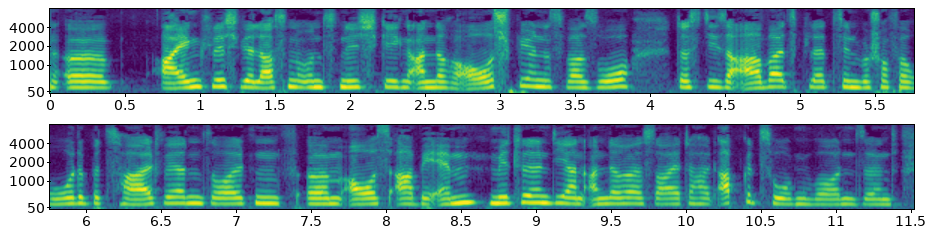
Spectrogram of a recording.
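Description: An activist guest in an interview, a woman with a medium-pitched voice explains her position haltingly and spontaneously, with frequent ums. There is no echo on the recording.

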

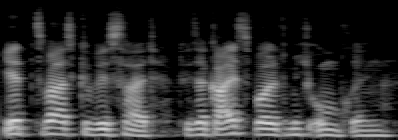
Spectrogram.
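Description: A young man reading a novel excerpt aloud as a book reviewer, with a brisk, even delivery, then chatting casually about the book. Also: a little high.

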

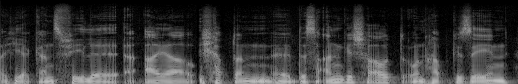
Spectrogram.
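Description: A restaurant owner from Syria answers an interviewer's questions in a low, gravelly voice that is dark and mellow. He speaks hesitantly, with many fillers and grammar.

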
